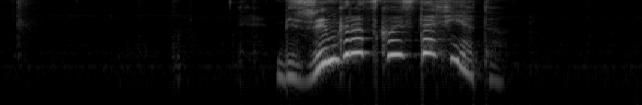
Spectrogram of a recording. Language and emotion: Russian, positive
